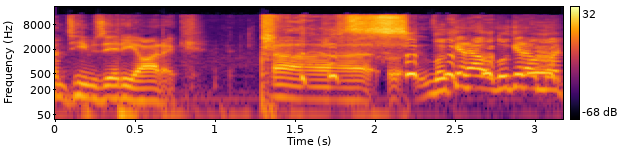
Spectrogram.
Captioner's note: laughter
